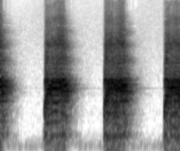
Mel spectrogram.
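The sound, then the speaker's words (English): Three loud, nasal quacks from a duck call, evenly spaced with short silent gaps between them, clear with no talking. “They're just quacks.”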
